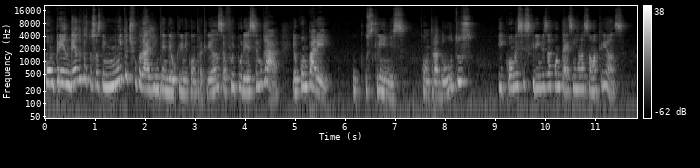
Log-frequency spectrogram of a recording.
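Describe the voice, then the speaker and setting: A woman with a high, animated voice speaks at a moderate pace, her pitch swinging very widely, with noticeable background noise behind her. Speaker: public speaking teacher and activist. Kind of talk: live stream talk. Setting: live stream at home.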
